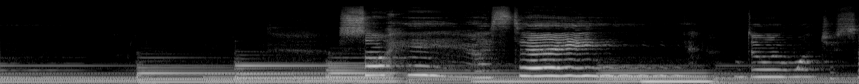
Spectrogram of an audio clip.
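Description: A woman singing a slow ballad phrase while accompanying herself with sustained piano chords on an electronic keyboard, with a long held note with vibrato about five seconds in. She sings with her mouth properly open, giving more volume, a rounder tone and lyrics that can be heard.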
